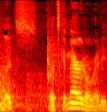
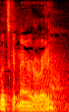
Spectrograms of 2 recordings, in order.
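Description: First: It is said in an impatient, exasperated tone. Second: It is said in a warm, romantic tone. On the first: The speaker feels too much time has been wasted. "why have we been wasting so much time?" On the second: The speaker is hopeful about a shared future. "It could be very romantic"

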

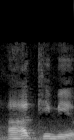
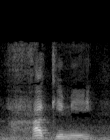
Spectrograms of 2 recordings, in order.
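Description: First: The name starts with a plain h sound. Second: The name starts with a throaty ch sound. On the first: The speaker calls it wrong. "ההכימי הם אומרים" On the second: The speaker calls it right. "לא אומרים חכימי"

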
